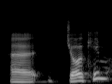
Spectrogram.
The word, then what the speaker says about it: Joacim: Joacim, have I pronounced that correctly? That's correct. Yes.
